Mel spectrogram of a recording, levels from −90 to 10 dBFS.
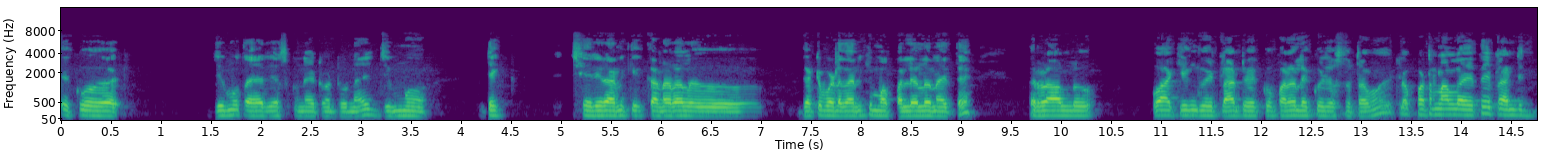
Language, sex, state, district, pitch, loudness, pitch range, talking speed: Telugu, male, Andhra Pradesh, Anantapur, 120 Hz, -17 LUFS, 115-125 Hz, 90 wpm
